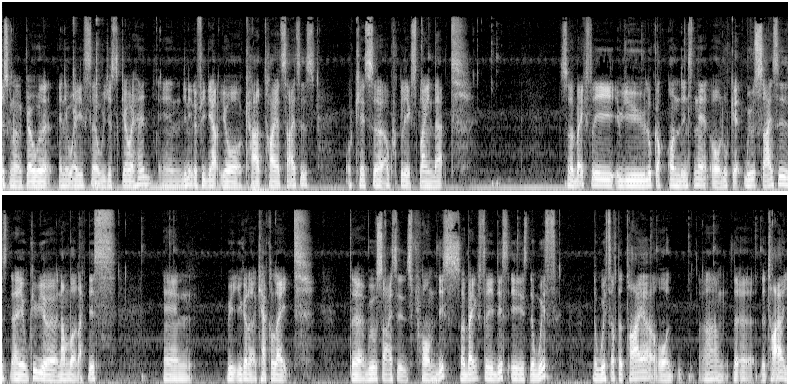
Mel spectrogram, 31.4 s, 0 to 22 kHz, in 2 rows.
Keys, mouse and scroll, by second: 1.6 shift+middle click, 2.1 scroll down 1, 8.4-31.4 drag.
